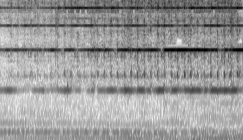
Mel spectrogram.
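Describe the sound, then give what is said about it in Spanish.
A telephone rings faintly, sounding distant and muffled, with a steady, sustained tone that continues throughout the short stretch. No one speaks. “Teléfono. Voy corriendo a contestar el teléfono.”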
